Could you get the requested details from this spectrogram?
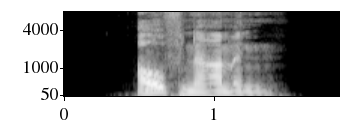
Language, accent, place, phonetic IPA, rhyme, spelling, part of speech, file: German, Germany, Berlin, [ˈaʊ̯fˌnaːmən], -aʊ̯fnaːmən, aufnahmen, verb, De-aufnahmen.ogg
- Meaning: first/third-person plural dependent preterite of aufnehmen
